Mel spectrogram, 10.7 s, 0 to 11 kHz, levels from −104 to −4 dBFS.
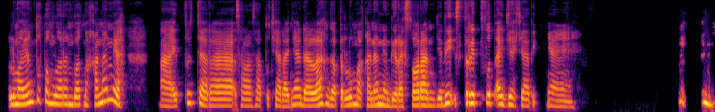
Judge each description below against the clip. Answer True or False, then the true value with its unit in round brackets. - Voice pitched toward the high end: True (210 Hz)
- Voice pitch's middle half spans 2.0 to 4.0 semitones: False (4.4 semitones)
